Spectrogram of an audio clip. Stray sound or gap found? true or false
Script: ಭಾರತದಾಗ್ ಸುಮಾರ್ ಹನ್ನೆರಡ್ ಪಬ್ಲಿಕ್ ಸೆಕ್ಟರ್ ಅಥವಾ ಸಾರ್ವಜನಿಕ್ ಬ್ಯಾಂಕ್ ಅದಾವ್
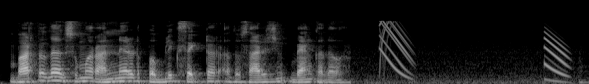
true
